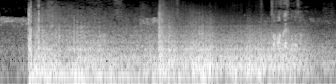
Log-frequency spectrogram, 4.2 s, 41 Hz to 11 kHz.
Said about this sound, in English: An explosion rocked a petrochemical plant in Shanghai this weekend. The incident sparked at around 4 a.m. Saturday. At least one person died in the blast. Another suffered injuries.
